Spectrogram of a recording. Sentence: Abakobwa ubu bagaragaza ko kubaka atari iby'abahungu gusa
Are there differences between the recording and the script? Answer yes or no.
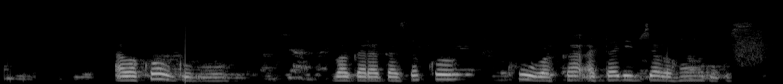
no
